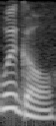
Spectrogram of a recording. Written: wiggle

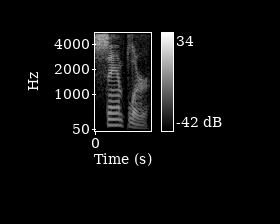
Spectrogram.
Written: sampler

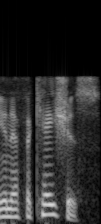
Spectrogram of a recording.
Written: inefficacious

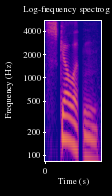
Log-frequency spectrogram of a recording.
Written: skeleton

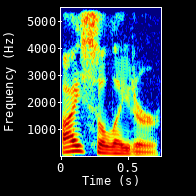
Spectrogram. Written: isolator

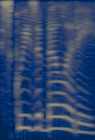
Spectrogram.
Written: squeezability

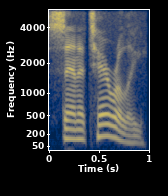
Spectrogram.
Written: sanitarily

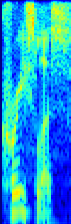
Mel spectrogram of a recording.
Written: creaseless

